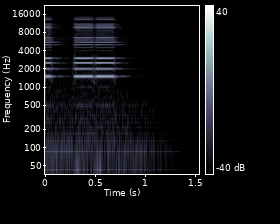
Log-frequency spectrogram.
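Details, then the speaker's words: Nonin PalmSAT 2500/2500A handheld pulse oximeter: shrill electronic alarm tones signalling oxygen saturation or pulse rate outside the preset range, then silence as the alarm stops once values return to range. "when oxygen level or pulse rate returned to the preset range the alarm will stop and return to normal monitoring function"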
